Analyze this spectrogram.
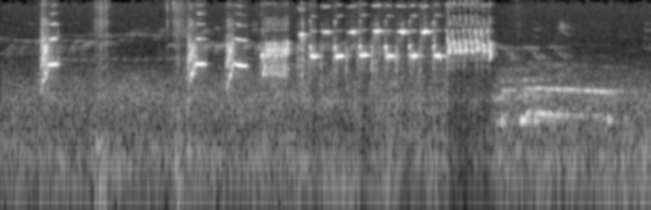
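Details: Spanish Timbrado canary, original breed, gives scattered sharp chips, then a rapid series of clear repeated notes building into a dense high trill, followed by soft lower whistles.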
